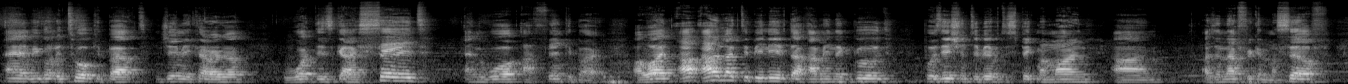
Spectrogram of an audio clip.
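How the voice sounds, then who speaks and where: A man in his thirties, raised in France, hosting a casual podcast monologue in an animated, hyping way with casual swearing, recorded at a gym. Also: mid-range voice, moderate pace, roomy sound, slight background noise. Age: 30s. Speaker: podcast host. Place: gym at work.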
